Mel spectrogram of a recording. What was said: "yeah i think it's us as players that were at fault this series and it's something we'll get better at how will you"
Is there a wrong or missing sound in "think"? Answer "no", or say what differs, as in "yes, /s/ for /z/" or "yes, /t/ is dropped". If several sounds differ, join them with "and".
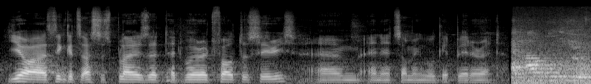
no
